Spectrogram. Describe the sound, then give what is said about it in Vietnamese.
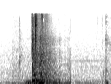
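A door swings shut with a broad, full thud lasting under a second, followed after a pause by a single short click of the lock; no talk. “Ninh Dương không đủ can đảm để nghe tiếp câu chuyện nữa, khóa trái cửa lại, lặng lẽ quay về giường.”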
